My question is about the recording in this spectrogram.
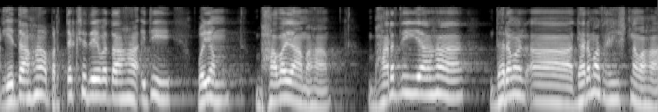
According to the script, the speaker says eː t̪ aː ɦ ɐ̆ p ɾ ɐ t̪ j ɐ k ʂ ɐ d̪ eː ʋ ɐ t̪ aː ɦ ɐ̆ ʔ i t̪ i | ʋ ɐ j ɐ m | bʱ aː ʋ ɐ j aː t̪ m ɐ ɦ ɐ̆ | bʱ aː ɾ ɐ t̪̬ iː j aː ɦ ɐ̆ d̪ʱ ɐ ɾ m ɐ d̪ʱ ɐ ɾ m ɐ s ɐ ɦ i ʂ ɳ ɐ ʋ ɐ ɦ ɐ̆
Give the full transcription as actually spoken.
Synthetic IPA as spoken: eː t̪ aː ɦ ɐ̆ p ɾ ɐ t̪ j ɐ k ʂ ɐ d̪ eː ʋ ɐ t̪ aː ɦ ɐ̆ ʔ i t̪ i | ʋ ɐ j ɐ m | bʱ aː ʋ ɐ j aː m ɐ ɦ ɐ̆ | bʱ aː ɾ ɐ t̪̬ iː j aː ɦ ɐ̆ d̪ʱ ɐ ɾ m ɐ d̪ʱ ɐ ɾ m ɐ s ɐ ɦ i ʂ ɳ ɐ ʋ ɐ ɦ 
